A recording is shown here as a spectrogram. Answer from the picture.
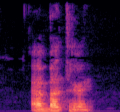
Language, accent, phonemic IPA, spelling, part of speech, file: French, Canada, /a.ba.tʁɛ/, abattraient, verb, LL-Q150 (fra)-abattraient.wav
- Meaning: third-person plural conditional of abattre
